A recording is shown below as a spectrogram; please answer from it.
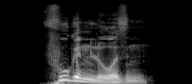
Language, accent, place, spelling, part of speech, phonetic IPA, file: German, Germany, Berlin, fugenlosen, adjective, [ˈfuːɡn̩ˌloːzn̩], De-fugenlosen.ogg
- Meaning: inflection of fugenlos: 1. strong genitive masculine/neuter singular 2. weak/mixed genitive/dative all-gender singular 3. strong/weak/mixed accusative masculine singular 4. strong dative plural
